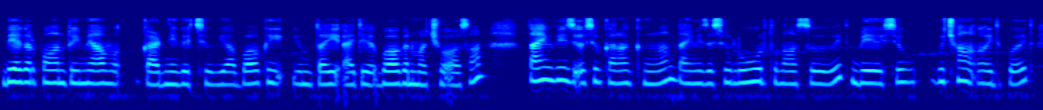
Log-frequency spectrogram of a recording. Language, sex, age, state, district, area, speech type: Kashmiri, female, 18-30, Jammu and Kashmir, Bandipora, rural, spontaneous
